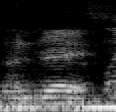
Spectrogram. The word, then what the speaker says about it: Andrade: His name is going to be Andrade. That's it. – Oh, how about say his name correctly. Say his name correctly. – Oh, yeah. – Andrade. – Like 30 seconds. – That's his new name.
